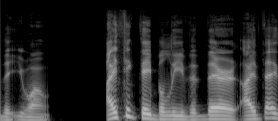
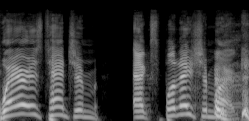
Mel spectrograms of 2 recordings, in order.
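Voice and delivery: higher, louder mock radio call; mock walkie-talkie call; 7 semitones higher, 4 dB louder than usual. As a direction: bark it into a walkie-talkie with the punctuation spoken. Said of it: "they would say question mark".

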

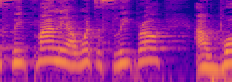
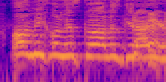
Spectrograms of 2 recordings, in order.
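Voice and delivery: high, louder mock-mom voice; imitated fussing mom; 7 semitones higher, 4 dB louder than usual. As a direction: pitch it way up as a worried mom. Mom's reply voiced in story.

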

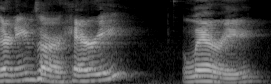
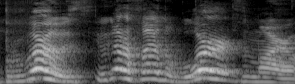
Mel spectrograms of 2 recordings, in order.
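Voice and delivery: lightly hammed-up drunk soldier; a hint of a wasted soldier rallying the boys; 4 dB louder than usual. Tipsy soldier urging his best friends on to war, hammed-up.

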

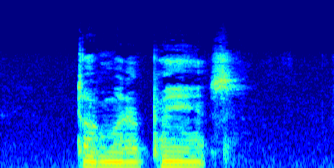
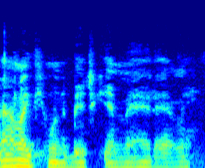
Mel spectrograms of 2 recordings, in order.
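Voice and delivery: ordinary delivery

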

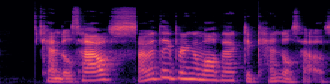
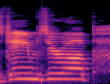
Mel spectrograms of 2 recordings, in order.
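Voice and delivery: raised, higher call; 8 semitones higher, 9 dB louder than usual. Retold or imitated. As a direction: call the next person up. Casting caller summons next auditioner.

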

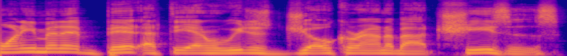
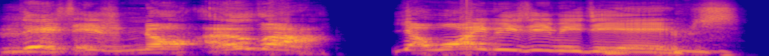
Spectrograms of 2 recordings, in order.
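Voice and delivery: put-on shouted slow Irish accent; 12 semitones higher, 3 dB louder, slower than usual. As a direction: roar it in an Irish brogue. McGregor quote, shouted, far voice.

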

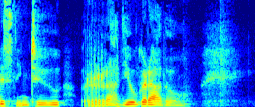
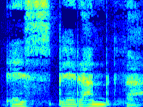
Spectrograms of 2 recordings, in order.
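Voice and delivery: whispering; 3 semitones lower, 14 dB quieter, slower than usual. Acted. Dramatic hushed phrase.

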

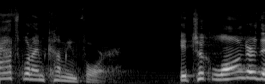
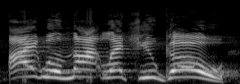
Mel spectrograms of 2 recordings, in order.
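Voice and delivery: louder, higher, slow passionate declaration; fervent God; 7 semitones higher, 8 dB louder, slower than usual. Retold or imitated. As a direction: declare it with full fervour. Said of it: "he kept coming after us saying".

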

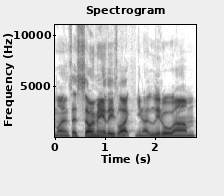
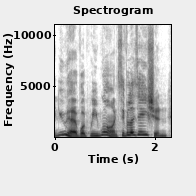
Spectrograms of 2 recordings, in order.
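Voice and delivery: talking brain gremlin; 6 semitones higher than usual. Retold or imitated. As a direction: imitate a grandly articulate gremlin. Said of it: "how he says it".

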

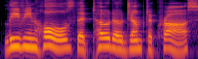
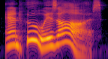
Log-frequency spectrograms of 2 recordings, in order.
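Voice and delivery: high, loud scarecrow question; curious scarecrow; 7 semitones higher, 9 dB louder, slower than usual. Acted. Scarecrow asks the girl her destination, curious. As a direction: pipe up inquisitively.

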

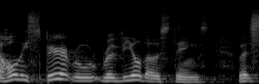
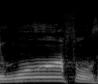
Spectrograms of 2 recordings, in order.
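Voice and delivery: mimicked American waffles; 2 semitones lower than usual. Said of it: "They're like".

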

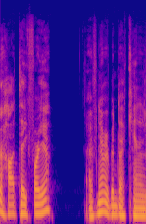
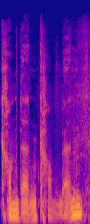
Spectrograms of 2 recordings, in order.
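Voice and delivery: low mock challenge; 7 semitones lower, 4 dB quieter, slower than usual. Challenging friend jokingly.

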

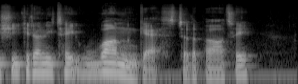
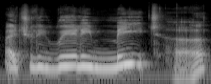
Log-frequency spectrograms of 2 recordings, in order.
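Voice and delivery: amazed; 9 semitones higher, 4 dB louder than usual. A narrator's reading. Bertie amazed.

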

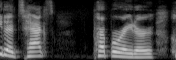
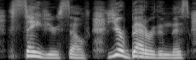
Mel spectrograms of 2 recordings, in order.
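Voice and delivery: slow, lower, lecturing man; mock a man's advice, slowly; preachy man voice; 6 semitones lower, slower than usual. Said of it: "a man telling us".

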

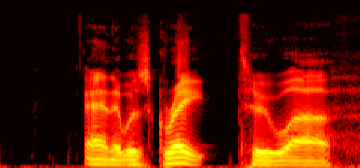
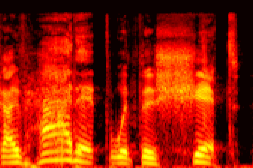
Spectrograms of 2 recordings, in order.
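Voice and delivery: slow, dragged-out disgust; fed up; 5 semitones higher, slower than usual. Retold or imitated. Boy sick of moving schools, slow disgusted complaint. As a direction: drag it out, sick of it. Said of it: "I'm like".

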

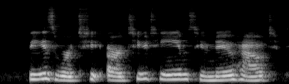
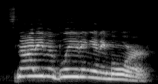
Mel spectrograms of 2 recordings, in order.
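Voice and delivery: protesting; 10 semitones higher, 4 dB louder than usual. A narrator's reading. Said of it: "Victor continued to protest".

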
